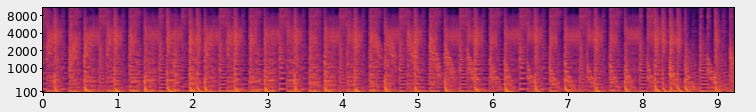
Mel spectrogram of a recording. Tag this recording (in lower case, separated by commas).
music, theme music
